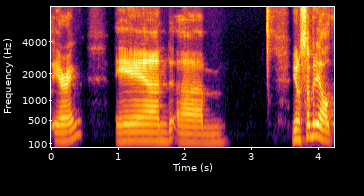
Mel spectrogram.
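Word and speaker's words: Héring: john herring for example spelled like herring right but pronounced earring and you know somebody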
